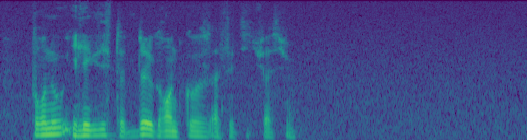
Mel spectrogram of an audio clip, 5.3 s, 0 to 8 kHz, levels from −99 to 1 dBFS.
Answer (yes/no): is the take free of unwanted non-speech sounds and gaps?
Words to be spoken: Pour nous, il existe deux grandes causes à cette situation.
yes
